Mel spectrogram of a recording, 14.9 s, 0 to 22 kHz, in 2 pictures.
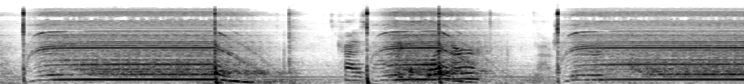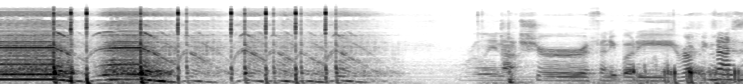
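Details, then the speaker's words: Coolster 125cc ATV with new battery, solenoid and starter, fuse good: repeated high whirring starter bursts wind up and down but engine never fires; cranks but won't start, cause unknown. "and this is the noise that it makes it won't start I'm really not sure why"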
